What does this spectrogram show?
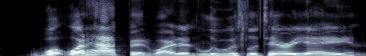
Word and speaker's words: Leterrier: Leterrier. Pronunciation.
